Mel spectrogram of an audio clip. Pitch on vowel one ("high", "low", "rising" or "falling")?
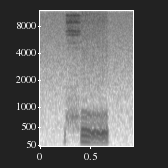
low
